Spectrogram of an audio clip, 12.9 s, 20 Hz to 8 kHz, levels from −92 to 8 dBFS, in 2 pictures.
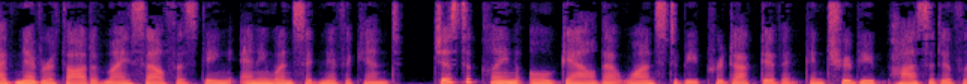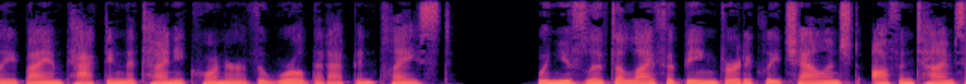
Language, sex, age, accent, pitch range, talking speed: English, female, 50-69, American, 130-160 Hz, 205 wpm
